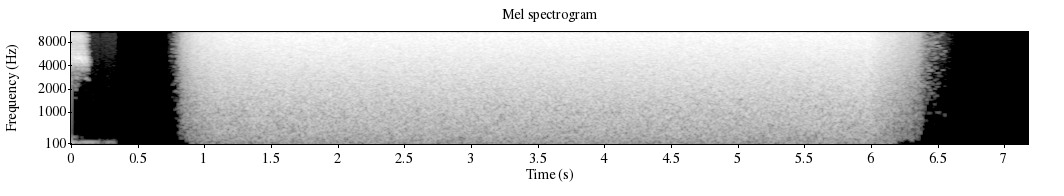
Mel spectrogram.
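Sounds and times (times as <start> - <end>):
white noise: 0.8 - 6.4.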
